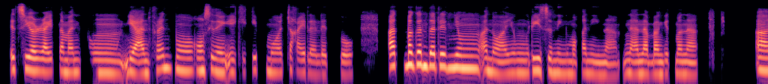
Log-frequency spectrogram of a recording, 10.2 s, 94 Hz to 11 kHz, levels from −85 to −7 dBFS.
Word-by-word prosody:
it's 215 +1 +1
your 210 -2 +6
right 190 0 +3
naman 185 0 0
kung 180 -2 -3
i-a-unfriend 195 +6 +1
mo 205 -2 -1
kung 205 0 0
sino 205 0 -2
yung 185 - -2
iki-keep 185 +4 -10
mo 185 -1 -3
at 180 - -21
'tsaka 185 -1 -3
ile-let 165 -2 -7 0.2
go 165 0 -4 0.5
at 260 +1 +9
maganda 275 -1 +7
rin 260 -2 +3
yung 230 -1 +3
ano, 195 -3 -1
ah, 165 - -1
yung 180 0 -5
reasoning 190 -3 -1
mo 170 - -4
kanina 160 -4 -5
na 175 -2 -2
nabanggit 170 0 -1
mo 170 - -1
na, 160 -1 -1 0.8
ah, 210 -1 +6
185 Hz, 180 wpm, -24 LUFS, 170-210 Hz, 0.8 s, at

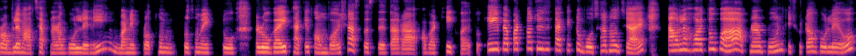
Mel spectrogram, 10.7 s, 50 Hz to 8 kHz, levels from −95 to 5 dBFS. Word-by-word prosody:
Problem 200 0 +2
আছে 170 - -12
আপনারা 175 0 -4
বললেনই। 185 - 0 0.2
মানে 180 +1 +1
১ম, 205 +5 -5 0.2
১ম 205 0 -5
এ - - +3
একটু 190 +1 -6 0.4
রোগাই 205 +1 +7
থাকে 185 +4 +1
কম 180 -1 -3
বয়সে 180 - -4
আস্তে, 210 - -8
আস্তে 190 -3 -6
তারা 170 -1 +1 0.2
আবার 180 -1 -5
ঠিক 225 -2 0
হয়। - - -6
তো - - -12 0.2
এই 320 - +8
ব্যাপারটাও 325 +3 0
যদি 325 -1 -1
তাকে 285 0 +2
একটু 295 +2 -6
বোঝানো 260 +5 -2 0.2
যায় - - +6 0.3
তাহলে 275 +3 +5
হয়তোবা 320 +3 +2 0.2
আপনার 235 -2 0
বোন 230 +4 -3
কিছুটা 220 0 -5
হলেও 210 -2 -1
210 Hz, 185 wpm, -23 LUFS, 185-270 Hz, 0.4 s, এই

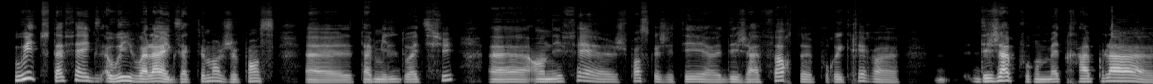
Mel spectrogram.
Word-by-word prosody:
Oui, 250 +6 +5
tout - - -9
à 165 +1 +3
fait, 185 +2 +1
exa 145 -5 -2
oui 170 +6 +4
voilà 135 +1 +7
exactement 125 +7 -2
je 115 -3 -4
pense, 140 +5 -3 0.3
heu, 105 -1 0
tu - - -9
as 110 - 0
mis 115 -2 -1
le 120 +2 -4
doigt 115 -1 -3
dessus. 205 - -6 0.3
Heu, - - -1 0.4
en 120 0 +1
effet, 145 +5 -2 0.2
heu, - - -8
je 110 - -12
pense 150 0 -5
que 125 - -6
j'étais, 120 +2 -5
heu, 110 0 -4
déjà 115 0 -3
forte, 180 +1 -1
heu, 115 - -3
pour 115 +1 -11
écrire, 130 +5 -5
heu, 105 -3 -4 0.4
d - - -13 0.2
déjà 145 +7 +5
pour 125 -6 -8
mettre 120 +3 -4
à 130 0 +4
plat, 150 -5 +4
125 Hz, 200 wpm, -23 LUFS, 115-150 Hz, 0.4 s, voilà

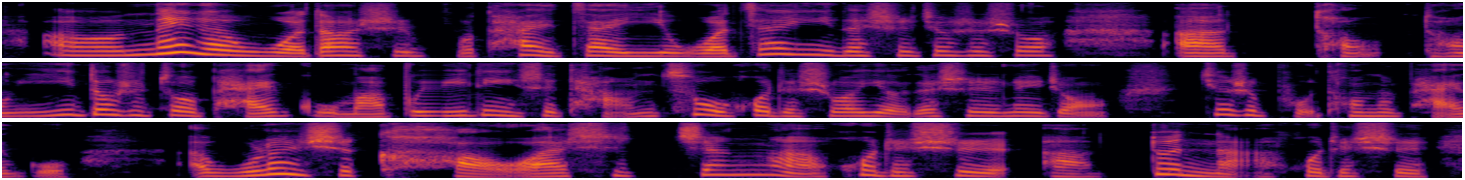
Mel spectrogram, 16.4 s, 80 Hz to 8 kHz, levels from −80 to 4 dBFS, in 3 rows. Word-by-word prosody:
哦， 220 0 0
那 305 +11 +8
个 265 -6 +6
我 190 -5 +1
倒 215 +3 +4
是 205 -2 -3
不 185 -2 -12
太 235 0 +1
在 210 +2 +2
意， 180 0 -1
我 165 -1 +1
在 280 - 0
意 260 -4 -2
的 215 -1 -1
是 210 +1 -2
就 220 +2 -5
是 215 0 -6
说 215 -1 0 0.4
啊， 175 0 +3 0.3
统 165 - -4
统 175 +1 -6
一 220 +7 -4
都 260 +2 +1
是 230 -2 -3
做 210 +1 0
排 165 0 +1
骨 185 -2 -9
嘛， 145 +1 -2
不 210 +6 -3
一 205 +1 -2
定 220 -3 -2
是 200 +2 -2
糖 175 0 -7
醋， 250 +2 +2
或 220 +4 -1
者 185 - -6
说 190 +1 0
有 180 -6 -2
的 170 +4 -5
是 190 +1 -1
那 190 0 -4
种 - - -6 0.3
就 265 -2 -3
是 245 - +1
普 195 - -11
通 195 - -7
的 185 0 -6
排 150 - -3
骨， 160 - -9 0.4
啊， - - -3
无 185 +5 -1
论 290 0 +5
是 220 -1 +8
烤 - - +1
啊、 165 +2 +3
是 200 +2 -1
蒸 250 0 +1
啊， 235 - 0
或 245 +1 -2
者 195 -2 -3
是， 190 -2 +3
啊， 155 -2 -4 0.2
炖 270 -9 +2
呐， 155 - -4
或 195 - -3
者 180 - -6
是， 170 -3 +3
200 Hz, 245 characters per minute, -24 LUFS, 180-230 Hz, 0.4 s, 那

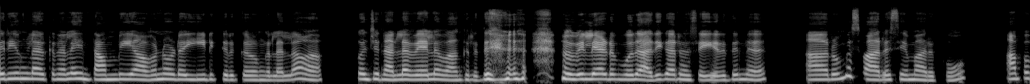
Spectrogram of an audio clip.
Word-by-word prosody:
பெரியவங்களா 260 0 +1
இருக்கிறதுனால, 240 +2 -1
என் 235 -1 -2
தம்பி 230 +1 +1 0.2
அவனோட 230 +2 0 0.2
ஈடுக்கு 225 0 -4
இருக்கிறவங்களெல்லாம் 205 +3 -2 0.5
கொஞ்சம் 240 -1 +1
நல்ல 220 +2 +2
வேல 225 +2 +3
வாங்கிறது, 205 +2 0 0.9
விளையாடும்போது 235 -2 +3
அதிகாரம் 230 +1 0
செய்றதுன்னு, 205 +2 -1 0.6
ஆ - - +2 0.2
ரொம்ப 295 +10 -1
சுவாரஸ்யமா 220 -1 0
இருக்கும். 190 +6 -7 0.5
அப்ப 270 +2 -4
230 Hz, 110 wpm, -22 LUFS, 215-240 Hz, 0.9 s, வேல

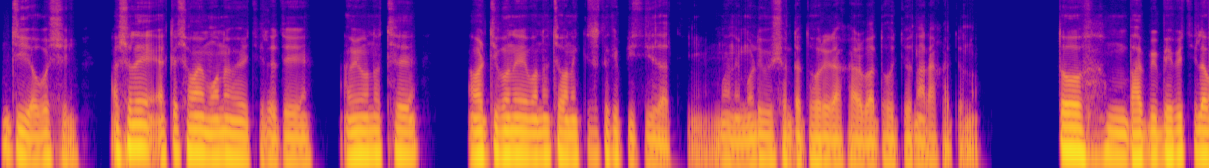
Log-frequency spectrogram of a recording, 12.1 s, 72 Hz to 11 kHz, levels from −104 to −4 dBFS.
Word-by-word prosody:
জি 115 - +1 0.2
অবশ্যই। 95 -1 -4 0.4
আসলে 135 +4 +5 0.2
একটা 110 +3 -3
সময় 115 -2 +4
মনে 105 +1 +3
হয়েছিল 95 0 -2 0.2
যে 90 - -1 0.5
আমি 105 +1 +3
মনে 110 +1 +3
হচ্ছে 115 +1 -3 0.7
আমার 110 0 +5
জীবনে 110 -1 +5 0.2
মনে 100 0 +2
হচ্ছে 110 +1 -1
অনেক 100 0 +1
কিছু 105 -1 -9
থেকে 105 -1 -1
পিছিয়ে 90 -1 -7
যাচ্ছি - - -9 0.3
মানে 85 -3 -3
মোটিভেশনটা 90 0 -2
ধরে 85 +1 0
রাখার 80 0 -5
বা 80 - -2
ধৈর্য 85 -3 -5 0.2
না - - -3
রাখার 85 - -8
জন্য। - - -7 0.9
তোহ! 120 -2 +7 0.5
ভাব্বি 100 +2 +3
ভেবেছিলাম 110 +1 +3
100 Hz, 160 wpm, -23 LUFS, 90-110 Hz, 0.9 s, তোহ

